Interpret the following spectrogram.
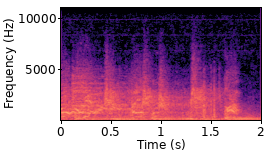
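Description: Film soundtrack music over a steady low drone, with short shouted cries from the fighters; one sharp shout of "ah!" comes near the end.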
